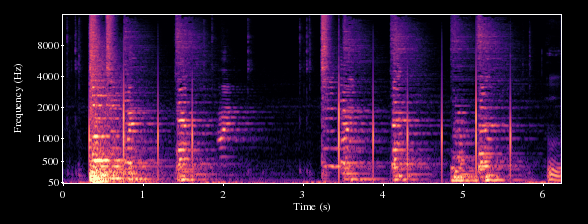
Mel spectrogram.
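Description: Orchestral sample-library music played back from a computer: a short phrase of separate pitched notes with low accompanying hits, the loudest attack about a third of a second in.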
